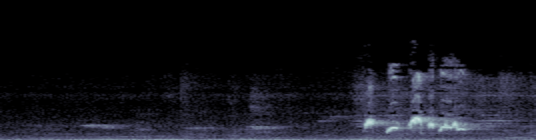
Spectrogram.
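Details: Red-whiskered bulbul singing during song training: a short, loud phrase of five clear, bubbly warbled notes near the end, after a quiet stretch with low background hum.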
